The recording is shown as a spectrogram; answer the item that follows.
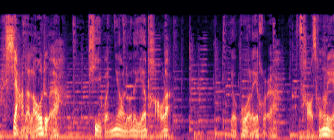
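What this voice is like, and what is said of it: Usual voice. Nothing is said of it.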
